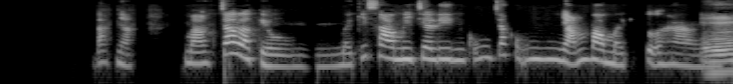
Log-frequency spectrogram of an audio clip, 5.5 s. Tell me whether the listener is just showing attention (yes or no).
no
